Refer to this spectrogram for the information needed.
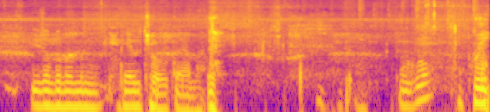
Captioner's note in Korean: none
